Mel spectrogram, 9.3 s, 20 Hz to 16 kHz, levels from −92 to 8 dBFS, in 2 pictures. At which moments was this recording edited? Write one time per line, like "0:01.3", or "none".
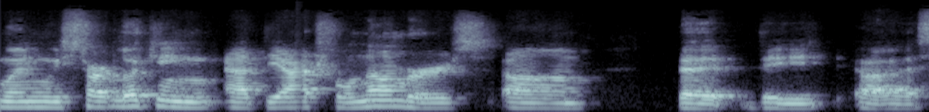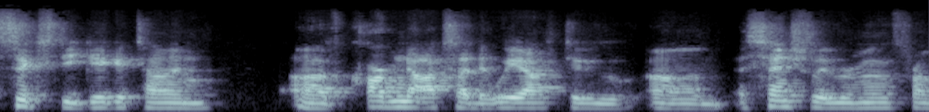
none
